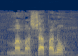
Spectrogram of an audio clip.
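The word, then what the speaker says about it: Mamasapano: Awakindana sir Malaya Mapanu Mama Sapano that's the way they pronounce it in Mindanao that's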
